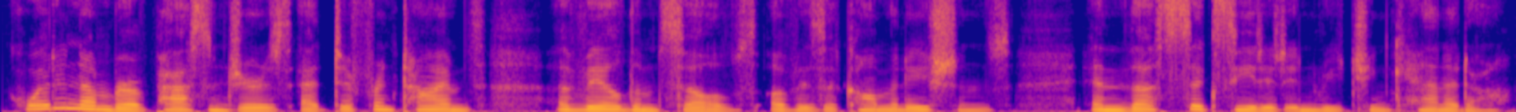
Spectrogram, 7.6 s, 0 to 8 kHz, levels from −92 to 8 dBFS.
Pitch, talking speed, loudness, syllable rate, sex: 200 Hz, 150 wpm, -18 LUFS, 5.8 syllables/s, female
